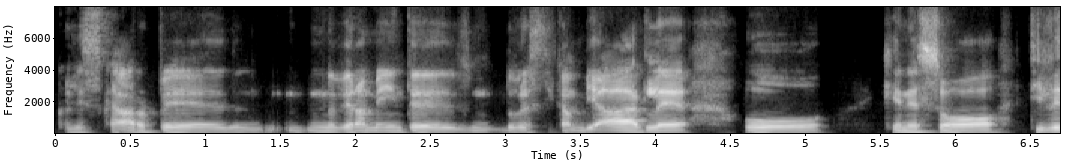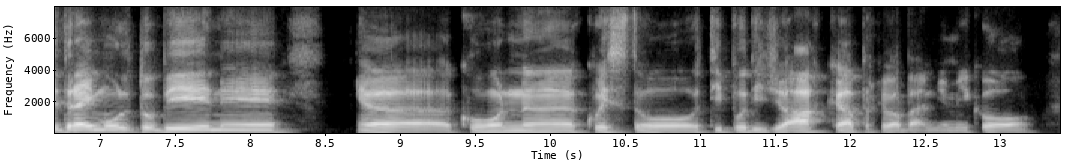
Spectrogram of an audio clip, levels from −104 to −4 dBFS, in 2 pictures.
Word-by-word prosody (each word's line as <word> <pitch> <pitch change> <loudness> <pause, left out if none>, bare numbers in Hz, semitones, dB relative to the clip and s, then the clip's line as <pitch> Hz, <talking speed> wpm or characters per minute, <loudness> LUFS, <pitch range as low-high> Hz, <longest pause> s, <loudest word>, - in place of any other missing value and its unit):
quelle 100 0 -14
scarpe, 100 -2 -3
mhmm, 100 +1 -12
veramente 95 -1 -1
s 95 - -17 0.2
dovresti 95 0 -9
cambiarle." 95 0 +4 0.3
O, 95 -2 -1 0.3
che 110 - -5
ne 105 -1 0
so: 95 -3 +3 0.2
"Ti 130 - -6
vedrei 125 0 +5
molto 125 +1 -1
bene, 115 -1 +3 0.4
ehm, 95 -4 +2
con 105 -1 -1
questo 100 -2 -3
tipo 110 0 -7
di 105 0 -7
giacca." 100 0 +2
Perché 105 -1 -11
vabbè, 95 -2 -5
il 90 - -16
mio 95 - -15
amico, 95 +2 -6
100 Hz, 115 wpm, -23 LUFS, 95-110 Hz, 0.4 s, vedrei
